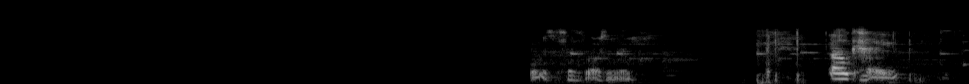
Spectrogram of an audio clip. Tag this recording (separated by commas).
Speech, Music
